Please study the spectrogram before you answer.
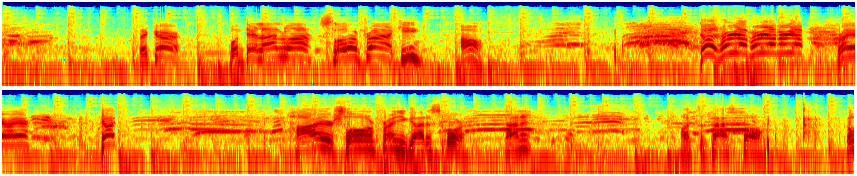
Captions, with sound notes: Becker! [speaks Spanish] Good, hurry up, hurry up, hurry up! Right here, right here, good. High or slow in front you gotta score, got it? Okay. Let the pass ball.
